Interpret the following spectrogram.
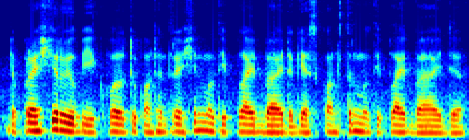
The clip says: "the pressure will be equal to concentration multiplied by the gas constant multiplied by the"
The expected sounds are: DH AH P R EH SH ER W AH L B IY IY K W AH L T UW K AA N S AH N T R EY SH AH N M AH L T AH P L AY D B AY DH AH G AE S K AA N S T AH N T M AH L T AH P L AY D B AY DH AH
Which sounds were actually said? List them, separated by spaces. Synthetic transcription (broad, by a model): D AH P R EH SH ER W AH L B IY IY K W AH L T UW K AA N S AH N T R EY SH AH N M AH L T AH P L AY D B AY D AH G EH S K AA N S T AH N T M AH L T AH P L AY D B AY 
